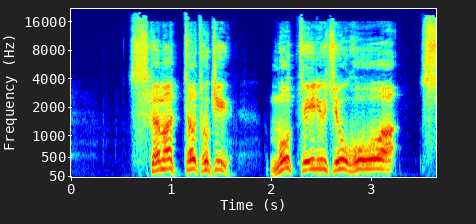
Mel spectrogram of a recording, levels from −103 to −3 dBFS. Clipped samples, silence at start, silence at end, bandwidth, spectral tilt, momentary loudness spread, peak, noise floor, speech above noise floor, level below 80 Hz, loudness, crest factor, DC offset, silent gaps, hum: under 0.1%; 0.6 s; 0 s; 19.5 kHz; -3 dB/octave; 11 LU; 0 dBFS; -76 dBFS; 61 dB; -66 dBFS; -16 LUFS; 16 dB; under 0.1%; none; none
